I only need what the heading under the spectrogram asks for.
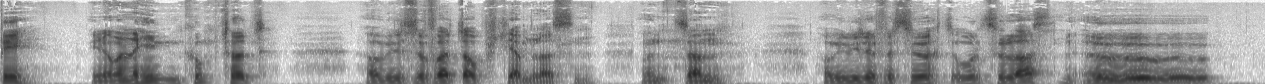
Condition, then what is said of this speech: Parkinson's disease. Manches kann ich noch normal machen, aber langsamer. Wie zum Beispiel reden.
